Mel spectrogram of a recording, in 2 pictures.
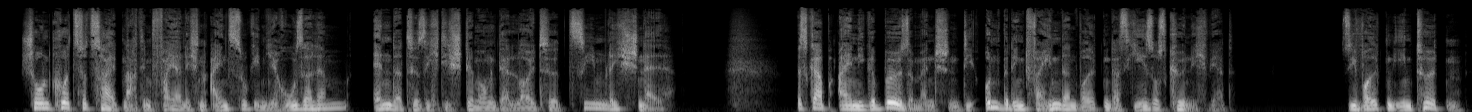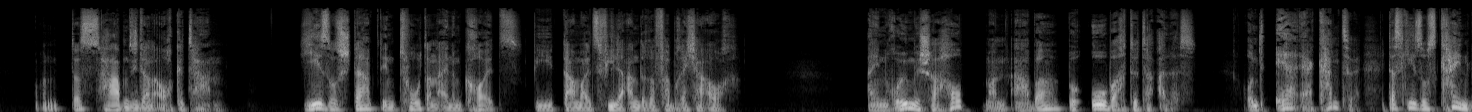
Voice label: Erzaehler; Jesus stirbt

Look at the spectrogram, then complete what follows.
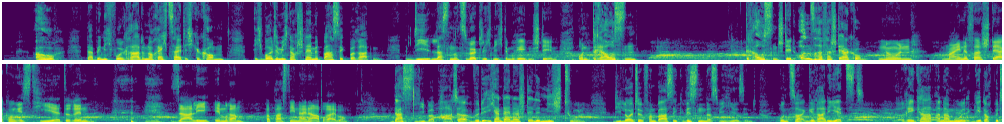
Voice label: Hoerspiel

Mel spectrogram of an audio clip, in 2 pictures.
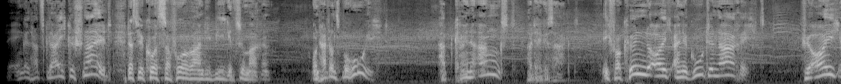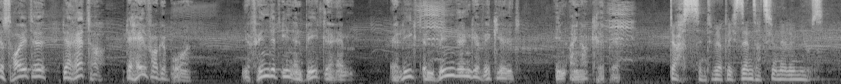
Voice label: Hoerspiel Szene

